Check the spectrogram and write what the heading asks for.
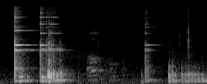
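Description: Four sharp clinks and knocks of hard objects striking, each with a brief ring: two close together at the start, two more in the second half.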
